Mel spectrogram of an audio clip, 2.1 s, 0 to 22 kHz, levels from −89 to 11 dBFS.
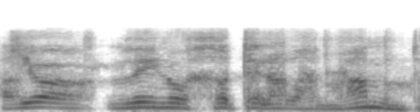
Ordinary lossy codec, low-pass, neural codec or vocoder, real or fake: Opus, 16 kbps; 7.2 kHz; codec, 16 kHz, 0.8 kbps, ZipCodec; fake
